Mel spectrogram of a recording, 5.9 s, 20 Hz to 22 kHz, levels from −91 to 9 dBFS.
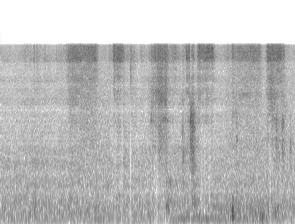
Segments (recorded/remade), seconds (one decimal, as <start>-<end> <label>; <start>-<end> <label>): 0.0-1.6 remade; 1.6-2.2 recorded; 2.2-4.5 remade; 4.5-5.9 recorded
